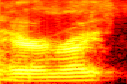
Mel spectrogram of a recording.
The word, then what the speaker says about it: Ehrenreich: Alden Ehrenreich.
